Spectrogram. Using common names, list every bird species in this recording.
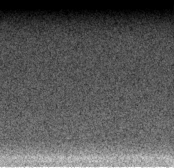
Veery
